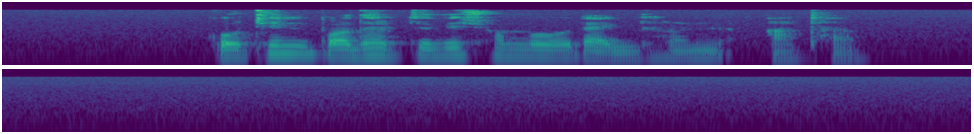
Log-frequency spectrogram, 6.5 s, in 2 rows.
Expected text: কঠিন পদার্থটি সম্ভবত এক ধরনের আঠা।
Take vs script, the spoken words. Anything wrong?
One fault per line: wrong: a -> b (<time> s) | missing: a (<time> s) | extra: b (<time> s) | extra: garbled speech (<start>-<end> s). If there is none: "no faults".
no faults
